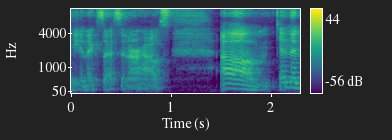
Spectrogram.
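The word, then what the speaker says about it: INXS: sure people Which know, but which she pronounces inkses, by the way, and it's the running joke in the house because that's one of the words that I showed her, and she was like inkses, and so we just call them inksons now.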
